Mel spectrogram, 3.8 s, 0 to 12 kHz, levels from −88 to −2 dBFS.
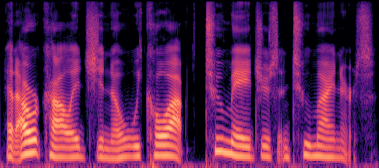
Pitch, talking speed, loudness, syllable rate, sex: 160 Hz, 205 wpm, -19 LUFS, 4.8 syllables/s, female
